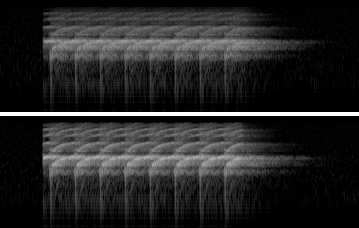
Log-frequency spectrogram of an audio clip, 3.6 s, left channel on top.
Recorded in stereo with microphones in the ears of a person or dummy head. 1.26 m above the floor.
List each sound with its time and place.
0.4 s an alarm: 50° right (ahead or behind), 1.2 m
